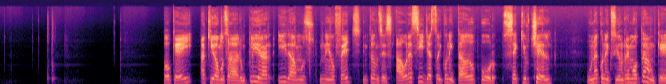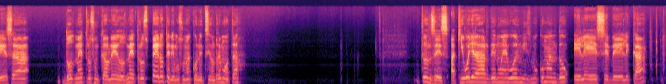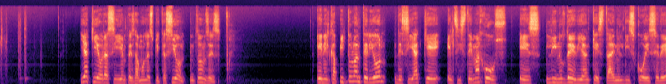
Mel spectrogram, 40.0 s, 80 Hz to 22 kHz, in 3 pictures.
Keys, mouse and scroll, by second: 0.0-0.8 typing, 4.0-6.5 typing, 6.5 Return, 25.3-27.2 typing, 32.7-34.8 drag.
